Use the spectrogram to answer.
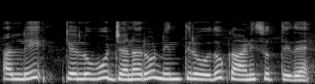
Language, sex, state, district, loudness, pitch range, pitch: Kannada, female, Karnataka, Bangalore, -13 LUFS, 235-265 Hz, 250 Hz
